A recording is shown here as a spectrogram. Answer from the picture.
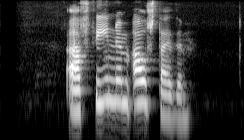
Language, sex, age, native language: Icelandic, female, 40-49, Icelandic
